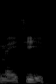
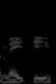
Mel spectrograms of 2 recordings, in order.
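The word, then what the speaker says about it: Me'tis: If you listen to San Francisco by the Métis, which is spelled M-E with an apostrophe T-I-S on Spotify, you'll hear all his riffs. They're fucking sick. Sweet. The mate.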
